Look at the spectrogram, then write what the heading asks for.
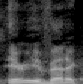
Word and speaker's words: Ayurvedic: Ayurvedic? Oh, yeah. So this is Ayurvedic medicine.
